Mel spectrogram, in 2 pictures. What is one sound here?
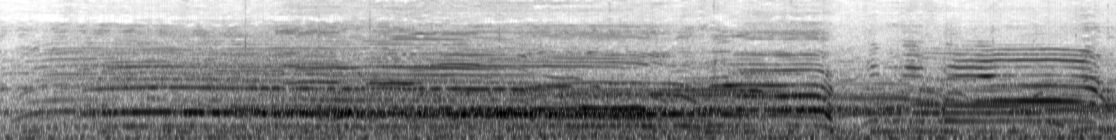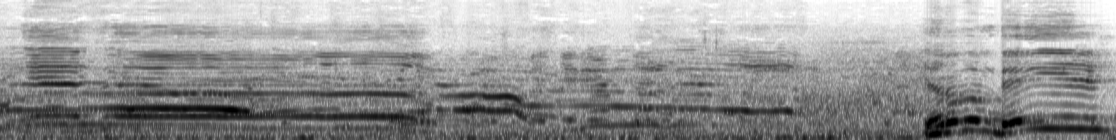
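A large crowd chants together loudly outdoors.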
